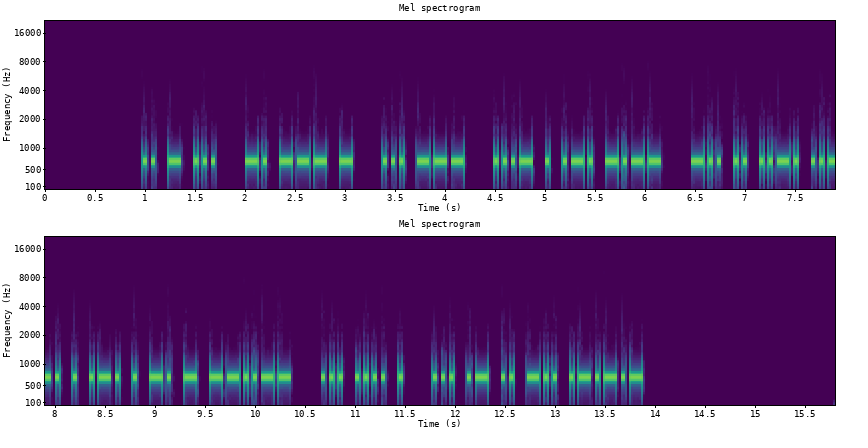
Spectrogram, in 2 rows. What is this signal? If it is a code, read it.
Morse code, heard as a keyed tone, about 28 wpm, 700 Hz. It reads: ITS NOT SO VERY DIFFERENT, SHE SAID.
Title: Sentences from Top 1000 Words - Review Part 3 - 28wpm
